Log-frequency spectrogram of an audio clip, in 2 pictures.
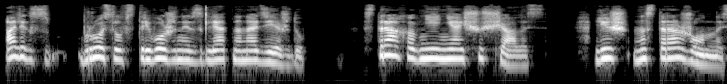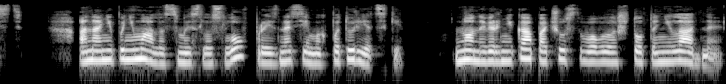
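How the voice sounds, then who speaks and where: Female audiobook narrator, even and measured, dead-dry studio sound. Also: mid-range voice, dry recording.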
